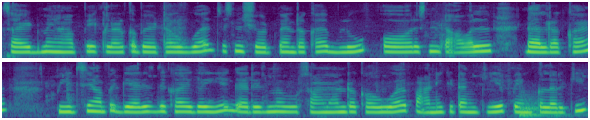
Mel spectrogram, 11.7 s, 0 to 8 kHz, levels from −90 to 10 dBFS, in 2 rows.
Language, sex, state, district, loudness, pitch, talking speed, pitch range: Hindi, female, Rajasthan, Nagaur, -16 LUFS, 240 Hz, 205 wpm, 230-250 Hz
